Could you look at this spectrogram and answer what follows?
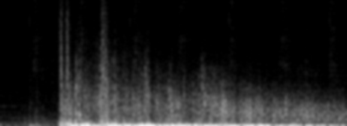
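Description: Ship cannons firing a broadside in the pirate game Corsairs Legacy, a sudden heavy boom followed by a rolling roar of overlapping blasts that slowly fades, loud and alone.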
